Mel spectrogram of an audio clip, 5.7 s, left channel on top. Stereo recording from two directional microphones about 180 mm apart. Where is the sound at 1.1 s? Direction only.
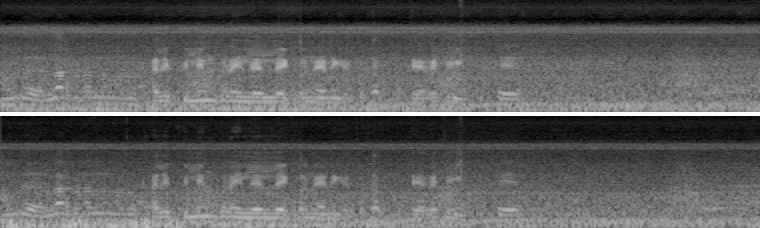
20° right (ahead or behind).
